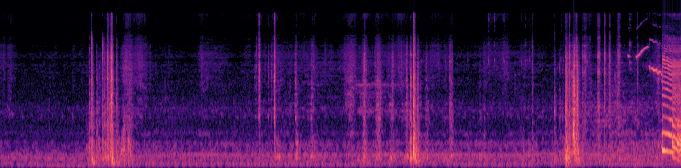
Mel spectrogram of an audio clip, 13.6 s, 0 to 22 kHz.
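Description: Police Interceptor's 4.6-litre V8 idling, heard from inside the car, with a few short knocks and rustles and a brief squeaky sliding sound near the end.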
